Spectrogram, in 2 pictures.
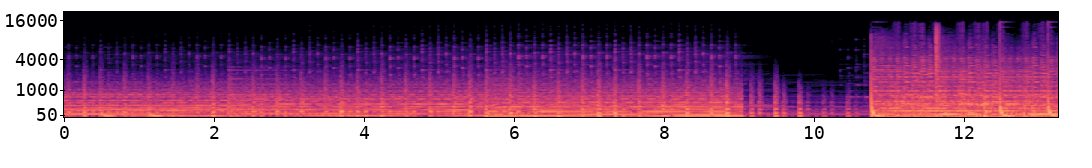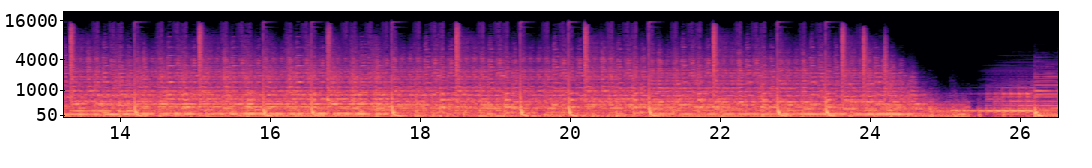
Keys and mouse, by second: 0.0 g, 3.1 ctrl+b, 5.6 Tab, 9.3 Tab, 10.0 ctrl+Tab, 10.6 click, 10.7 z, 11.0 c, 11.8 z, 12.8 s, 17.8 ctrl+KP_1, 18.4 z, 19.1 s, 20.0 z, 21.7 ctrl+Tab, 23.5 ctrl+b, 25.2 Tab.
